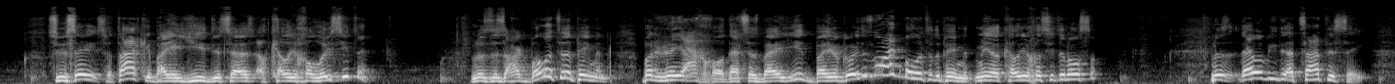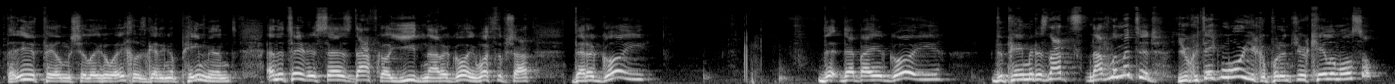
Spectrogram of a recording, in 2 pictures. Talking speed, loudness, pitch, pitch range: 185 wpm, -13 LUFS, 195 Hz, 160-240 Hz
